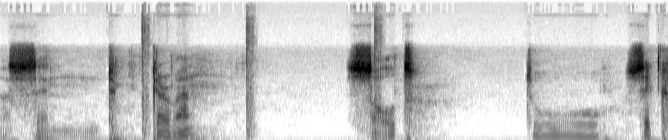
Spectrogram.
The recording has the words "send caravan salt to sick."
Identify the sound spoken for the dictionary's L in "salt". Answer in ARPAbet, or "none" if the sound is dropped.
L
